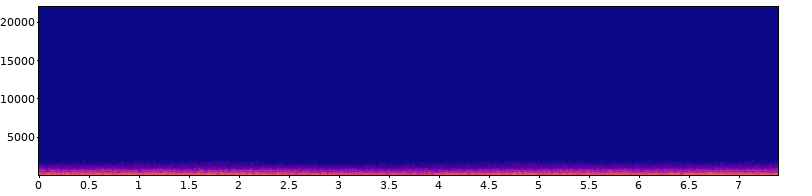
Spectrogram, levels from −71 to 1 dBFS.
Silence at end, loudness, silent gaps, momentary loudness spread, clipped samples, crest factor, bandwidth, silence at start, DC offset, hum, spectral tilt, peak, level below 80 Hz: 0 s; -33 LUFS; none; 5 LU; under 0.1%; 12 dB; 3.8 kHz; 0 s; under 0.1%; none; -12 dB/octave; -20 dBFS; -52 dBFS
